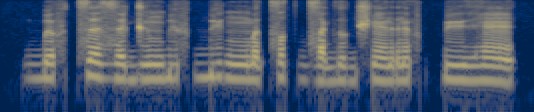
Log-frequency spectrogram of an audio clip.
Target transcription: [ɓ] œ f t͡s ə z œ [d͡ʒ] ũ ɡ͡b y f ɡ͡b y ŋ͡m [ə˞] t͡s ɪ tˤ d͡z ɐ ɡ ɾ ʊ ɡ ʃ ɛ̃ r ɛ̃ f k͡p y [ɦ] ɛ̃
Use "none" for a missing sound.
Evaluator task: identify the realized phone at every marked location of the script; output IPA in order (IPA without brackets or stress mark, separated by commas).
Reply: ɡ͡b, d͡ʒ, ɐ, ɦ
